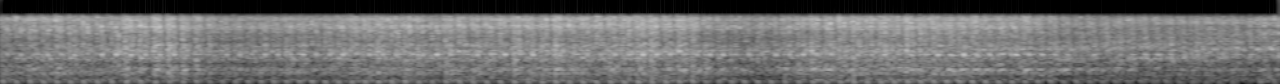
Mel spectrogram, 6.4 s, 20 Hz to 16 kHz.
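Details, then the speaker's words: Briggs & Stratton 375 Sprint mower engine with a suspected blown head gasket idles with a sharp, fast tick-and-puff on each firing stroke from underneath, smelling of fuel; exhaust-gas leak suspected. "On entend quand même un claquement, une fuite d'air qui vient de là en dessous, vous voyez."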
